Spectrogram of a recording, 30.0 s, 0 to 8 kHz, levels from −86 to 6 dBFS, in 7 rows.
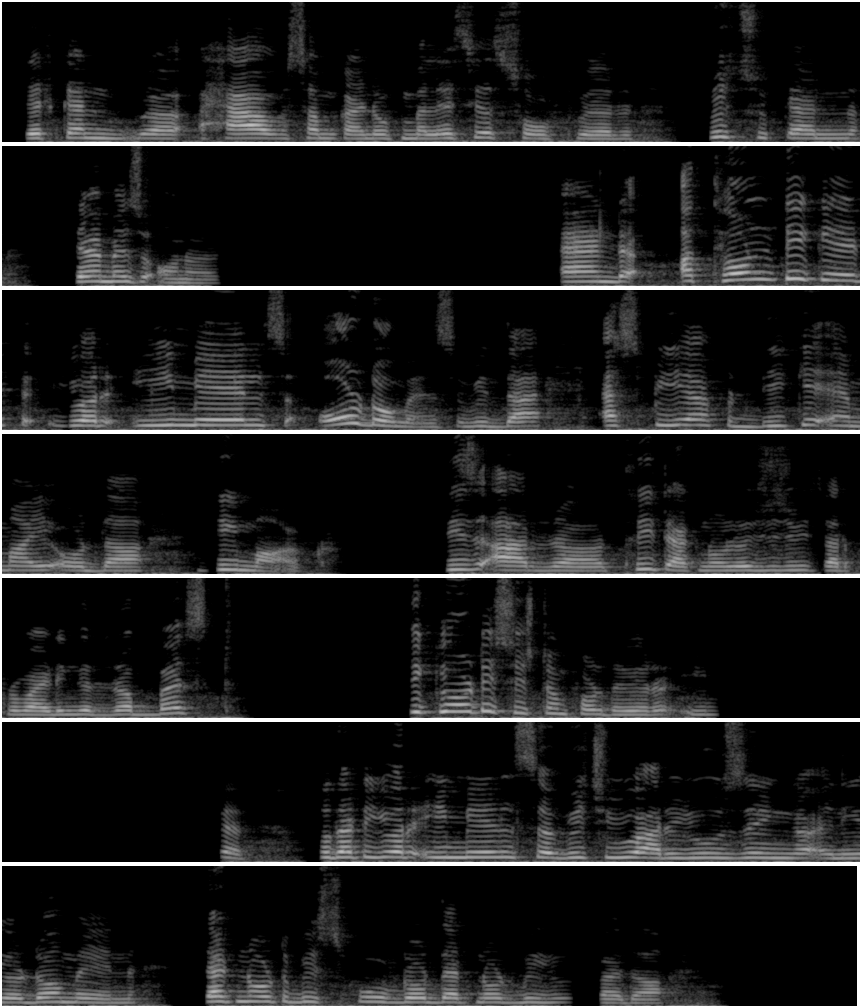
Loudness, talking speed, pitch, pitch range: -32 LUFS, 130 wpm, 250 Hz, 230-285 Hz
